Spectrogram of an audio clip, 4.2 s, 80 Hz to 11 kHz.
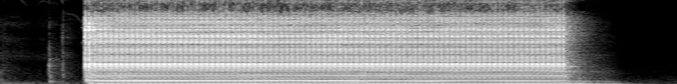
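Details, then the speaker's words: Secondhand Gastroback espresso machine that outputs no water, drawing 1,000 W mostly to the heater: a loud, steady, harsh pump buzz for about three seconds, then cutoff, with no flow. The pump is running dry behind a clogged inlet filter. "So there is no pressure stopping it from the power. It's pulling 1,000 watts and all these thousand watts are going to the heating unit."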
